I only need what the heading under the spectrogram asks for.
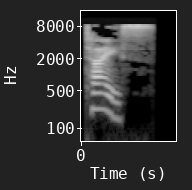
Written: tice

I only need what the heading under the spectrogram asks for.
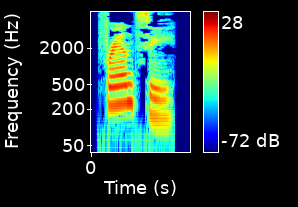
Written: franci

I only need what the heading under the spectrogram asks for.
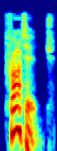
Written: frottage

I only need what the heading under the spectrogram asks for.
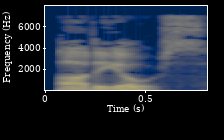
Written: adios

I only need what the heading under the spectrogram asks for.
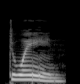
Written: Dwaine

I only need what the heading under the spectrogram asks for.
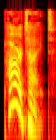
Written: partite

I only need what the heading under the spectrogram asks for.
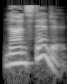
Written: nonstandard

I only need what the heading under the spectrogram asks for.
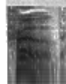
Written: probe

